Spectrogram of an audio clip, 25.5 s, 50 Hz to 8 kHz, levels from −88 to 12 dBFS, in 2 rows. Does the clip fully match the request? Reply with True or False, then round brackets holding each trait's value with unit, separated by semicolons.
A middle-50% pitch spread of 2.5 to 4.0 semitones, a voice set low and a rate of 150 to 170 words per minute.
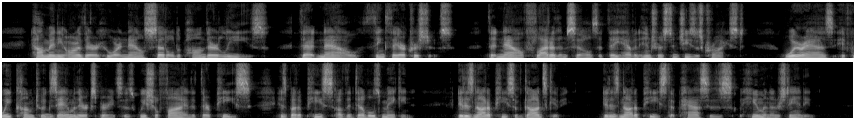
True (3.6 semitones; 125 Hz; 155 wpm)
